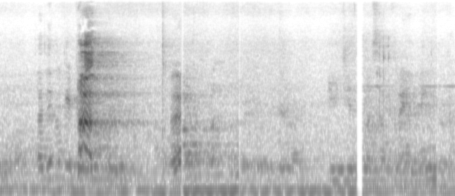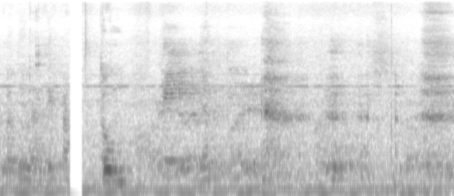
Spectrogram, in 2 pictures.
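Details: Sharp, abrupt, catch-like hiccup sounds amid background chatter; hiccups.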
